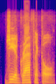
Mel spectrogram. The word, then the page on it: Geographical: American English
